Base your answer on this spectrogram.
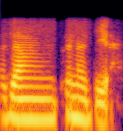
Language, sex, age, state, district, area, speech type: Bodo, male, 18-30, Assam, Kokrajhar, rural, conversation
